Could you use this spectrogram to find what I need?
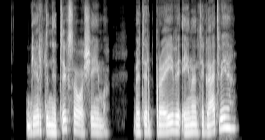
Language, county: Lithuanian, Kaunas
